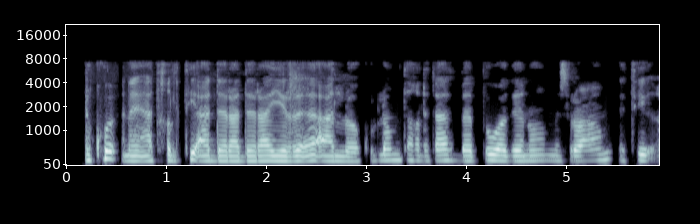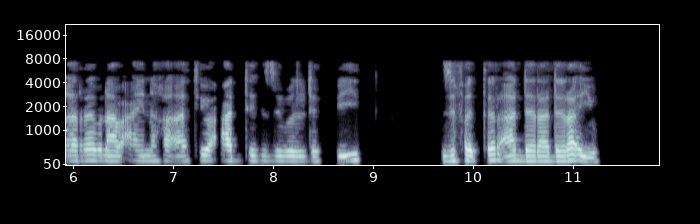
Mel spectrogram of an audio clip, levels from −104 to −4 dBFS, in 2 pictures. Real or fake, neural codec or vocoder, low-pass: real; none; 7.2 kHz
